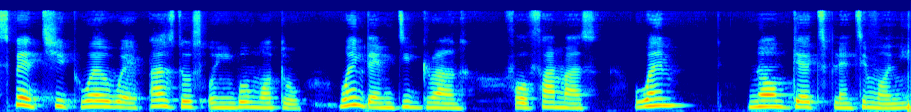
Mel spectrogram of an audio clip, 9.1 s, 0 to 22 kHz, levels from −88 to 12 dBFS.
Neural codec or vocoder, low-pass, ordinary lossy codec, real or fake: codec, 32 kHz, 1.9 kbps, SNAC; 14.4 kHz; none; fake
